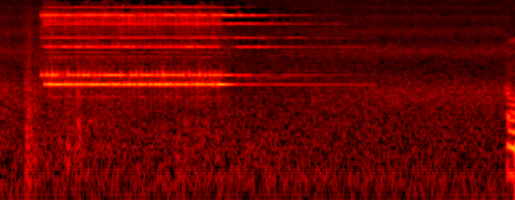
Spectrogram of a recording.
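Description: A phone ringing: one ring that starts about half a second in, holds steady for about two and a half seconds, then dies away over the next second or so.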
